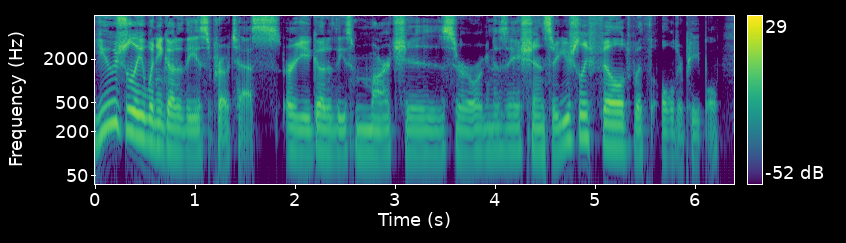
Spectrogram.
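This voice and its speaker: With an American accent and an unremarkable speaking voice, a man talks at medium pitch, with ordinary pitch variation and hardly any pauses. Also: fairly quick pace. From San Fernando Valley, Los Angeles. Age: 20s. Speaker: radio host. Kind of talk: radio show hosting. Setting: studio.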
